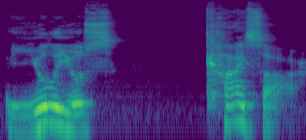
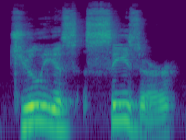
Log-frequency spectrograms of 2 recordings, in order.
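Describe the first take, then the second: First: The first vowel of Caesar sounds like 'eye'. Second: The first vowel of Caesar is not 'eye'. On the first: "pronounced in classical Latin" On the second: "we say"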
